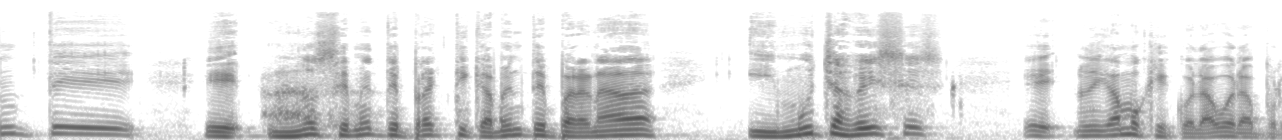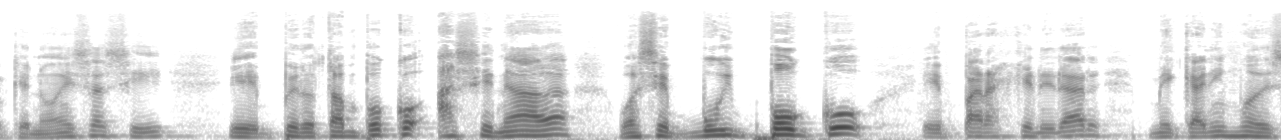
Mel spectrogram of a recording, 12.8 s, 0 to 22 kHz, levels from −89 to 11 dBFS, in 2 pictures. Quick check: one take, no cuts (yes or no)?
yes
